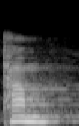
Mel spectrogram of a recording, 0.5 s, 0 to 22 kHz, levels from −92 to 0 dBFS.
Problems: constant background noise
